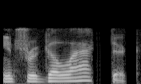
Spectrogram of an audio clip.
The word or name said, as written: intragalactic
